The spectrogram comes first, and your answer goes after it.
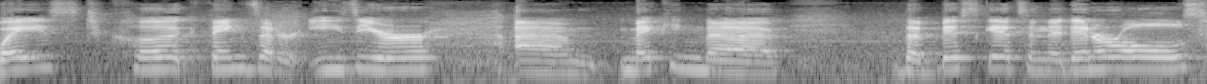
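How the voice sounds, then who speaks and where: With a Southern US accent, a woman speaks at a moderate pace, her fairly high pitch carried in fairly even intonation over noticeable background noise. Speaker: homesteading cooking vlogger. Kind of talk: cooking tutorial. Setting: home kitchen. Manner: casual, halting with fillers.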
